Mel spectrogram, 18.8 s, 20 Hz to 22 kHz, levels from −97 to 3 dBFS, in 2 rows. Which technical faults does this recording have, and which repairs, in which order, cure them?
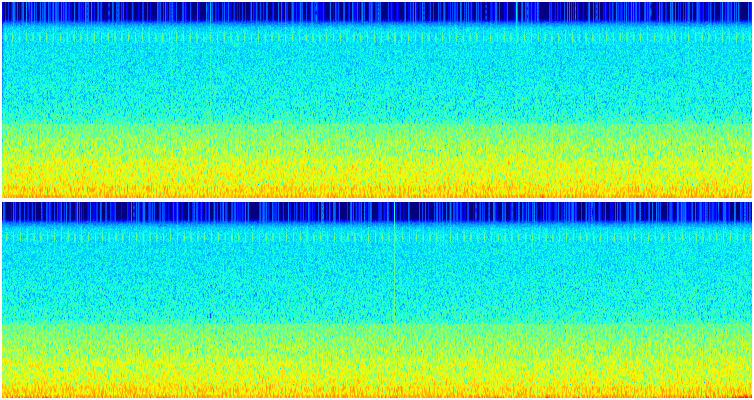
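mains buzz 60 Hz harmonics 28 −26 dBFS
surface crackle 50 per second −27 dBFS
0:02.61: click
0:06.43: click
0:14.28: click −6 dBFS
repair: click removal
hum removal 60 Hz, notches 28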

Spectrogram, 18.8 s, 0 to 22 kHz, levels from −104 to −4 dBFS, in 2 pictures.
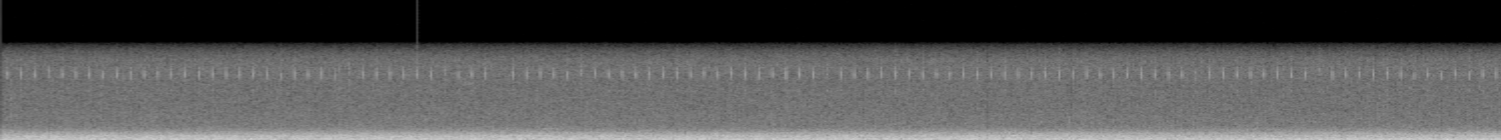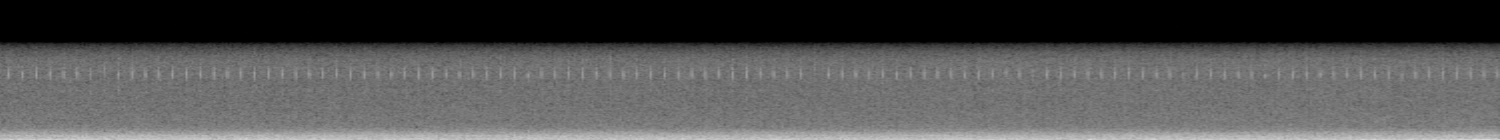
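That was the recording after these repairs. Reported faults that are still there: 0:02.61: click

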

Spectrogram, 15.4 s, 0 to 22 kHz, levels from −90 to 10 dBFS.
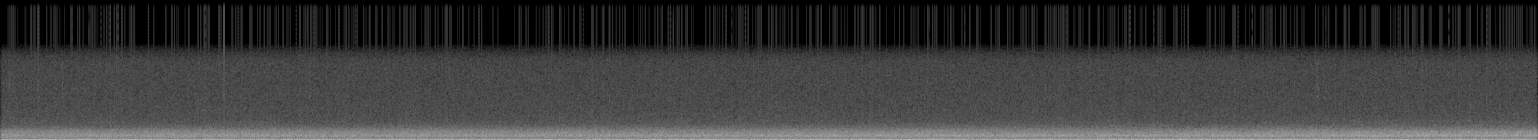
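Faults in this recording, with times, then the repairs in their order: surface crackle 42 per second −29 dBFS
0:02.24: click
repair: click removal

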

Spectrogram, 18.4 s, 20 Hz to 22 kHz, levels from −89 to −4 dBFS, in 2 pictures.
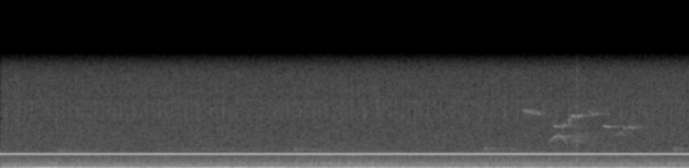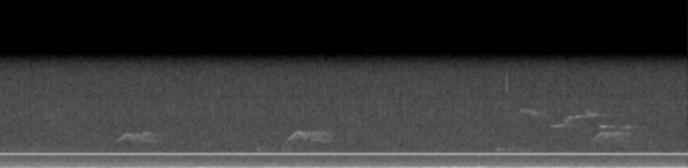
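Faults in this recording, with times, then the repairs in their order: whistle 1,900 Hz −24 dBFS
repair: notch filter 1,900 Hz, Q 30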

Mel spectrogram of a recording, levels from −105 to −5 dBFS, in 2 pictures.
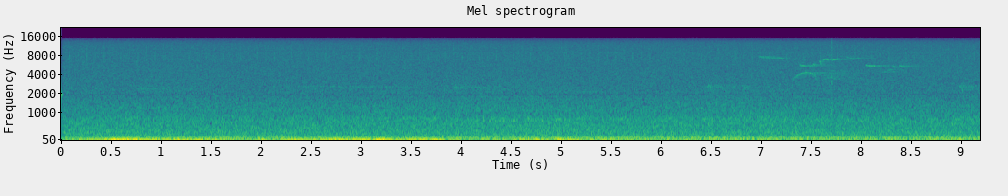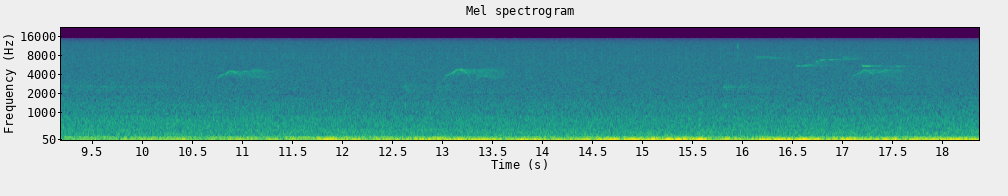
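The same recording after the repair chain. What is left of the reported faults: none of them is left

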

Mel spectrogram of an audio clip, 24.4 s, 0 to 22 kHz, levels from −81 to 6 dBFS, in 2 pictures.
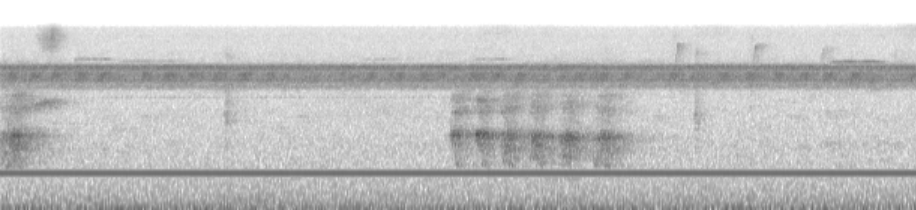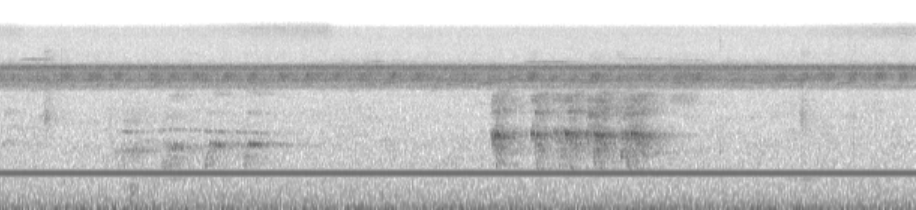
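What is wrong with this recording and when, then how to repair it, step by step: whistle 600 Hz −32 dBFS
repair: notch filter 600 Hz, Q 30

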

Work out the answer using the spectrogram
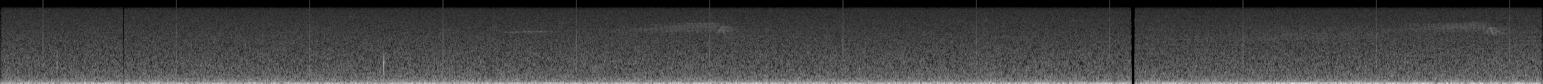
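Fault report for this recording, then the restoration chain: scratch tick 45 rpm
0:01.23–0:01.24: drop-out 13 ms
0:11.31–0:11.35: drop-out 40 ms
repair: click removal
repair the gap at 0:01.23, 13 ms
repair the gap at 0:11.31, 40 ms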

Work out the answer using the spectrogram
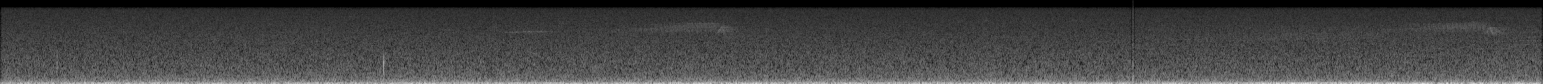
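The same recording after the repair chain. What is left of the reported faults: none of them is left

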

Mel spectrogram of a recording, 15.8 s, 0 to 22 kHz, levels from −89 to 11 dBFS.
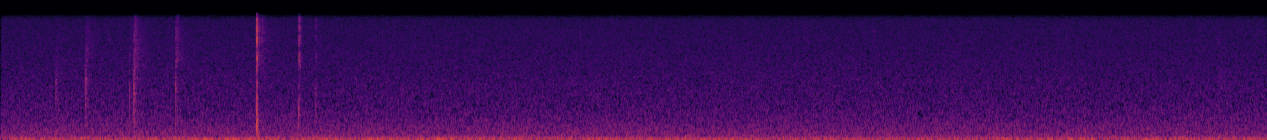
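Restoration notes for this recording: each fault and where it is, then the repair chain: surface crackle 34 per second −47 dBFS
0:07.20: click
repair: click removal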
